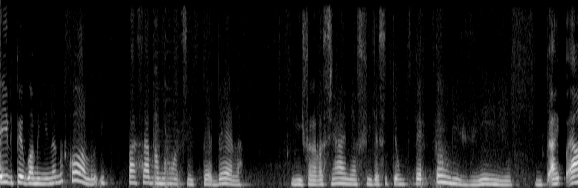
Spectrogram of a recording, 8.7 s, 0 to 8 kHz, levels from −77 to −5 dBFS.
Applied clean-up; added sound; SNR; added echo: neural separator model SepFormer DNS4.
